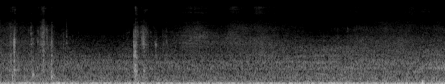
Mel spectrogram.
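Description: Steady low rumble of background noise, with a few sharp clicks in the first second and a half.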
